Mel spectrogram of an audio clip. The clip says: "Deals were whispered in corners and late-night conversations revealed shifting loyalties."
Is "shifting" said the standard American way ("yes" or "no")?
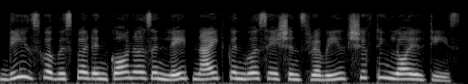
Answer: yes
